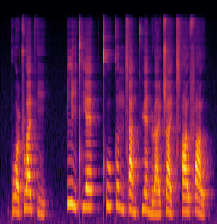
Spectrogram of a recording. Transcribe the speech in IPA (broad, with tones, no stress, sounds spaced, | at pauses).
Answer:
k w ɔ˨˩ ʈ͡ʂ w a˦ ɪ̯ pʰ i˨˩ | l i˥˨ t̪ʰ j ɛ˦ | kʰ u˦ k ɤ˥˨ ŋ s a˥˨ n pʰ ɥ ɛ˥˨ n ɻ a˨˦ ɪ̯ ʈ͡ʂ a˥˨ ɪ̯ t͡sʰ ɑ˦ ʊ̯ f ɑ˥˨ ʊ̯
